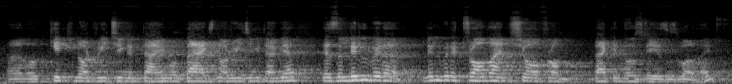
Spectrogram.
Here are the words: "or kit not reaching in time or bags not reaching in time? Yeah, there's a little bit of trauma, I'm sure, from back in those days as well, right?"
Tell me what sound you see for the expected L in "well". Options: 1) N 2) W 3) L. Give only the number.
3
